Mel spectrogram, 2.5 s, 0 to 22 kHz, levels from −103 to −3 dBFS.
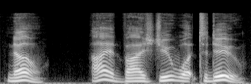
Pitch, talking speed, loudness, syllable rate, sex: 150 Hz, 165 wpm, -17 LUFS, 4.6 syllables/s, male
